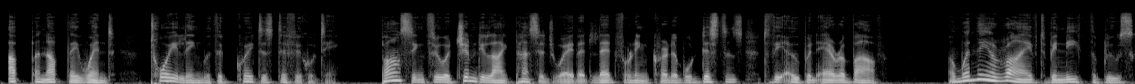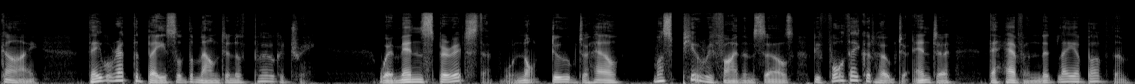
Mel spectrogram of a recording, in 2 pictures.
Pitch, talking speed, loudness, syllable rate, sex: 105 Hz, 180 wpm, -23 LUFS, 5.8 syllables/s, male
